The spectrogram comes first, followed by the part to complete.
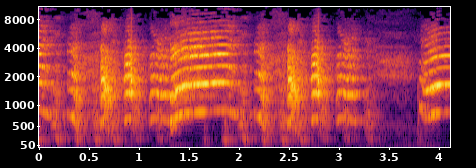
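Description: People laughing: a high-pitched laugh in quick bursts with a few drawn-out notes, and a man laughing along.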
